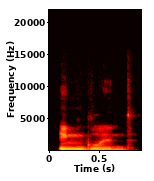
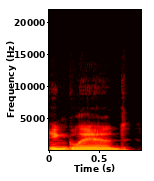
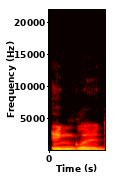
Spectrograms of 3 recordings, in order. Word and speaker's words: England: ukraine um next one england england no it's not england it's england it gets reduced so the gland is more glind glind almost like a short eye sound glint england other thing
